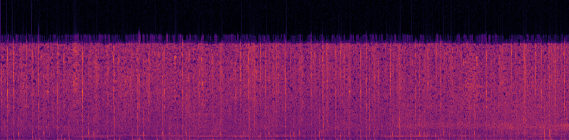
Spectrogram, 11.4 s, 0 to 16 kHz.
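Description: Geralt's horse Roach galloping in the Witcher 3 video game, steady rapid hoofbeats at close range that keep a constant rhythm over game ambience.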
